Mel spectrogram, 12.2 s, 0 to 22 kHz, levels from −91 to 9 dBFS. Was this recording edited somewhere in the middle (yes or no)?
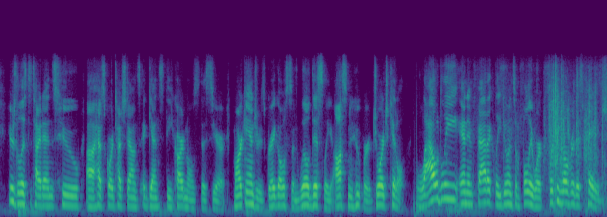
yes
